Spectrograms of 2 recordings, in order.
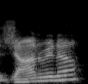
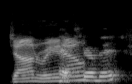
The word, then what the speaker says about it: Jean Reno: How do you pronounce it? Jean Reno. Who? John Reno.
